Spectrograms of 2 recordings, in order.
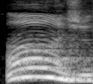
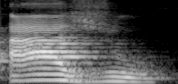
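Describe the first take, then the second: First: Anjo with the An through the nose; nasal vowel. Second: Ajo with a purely oral first vowel; slow ajo, no sound through the nose; nasal removed. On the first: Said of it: "Com o som nasal". (Anjo com som nasal) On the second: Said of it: "se eu retirar o N". (ajo sem som nasal) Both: Shown as a demonstration.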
